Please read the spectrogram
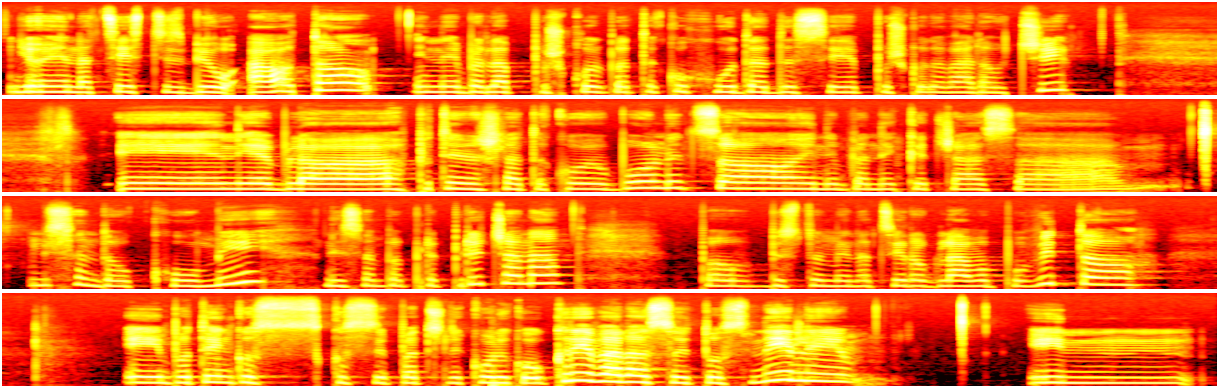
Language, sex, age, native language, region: Slovenian, female, 18-29, Slovenian, Central Slovenia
